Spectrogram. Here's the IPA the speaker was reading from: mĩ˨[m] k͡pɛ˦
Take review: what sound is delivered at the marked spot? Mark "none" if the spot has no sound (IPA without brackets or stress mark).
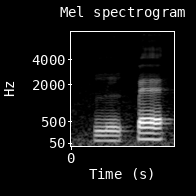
none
